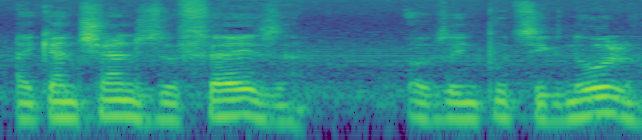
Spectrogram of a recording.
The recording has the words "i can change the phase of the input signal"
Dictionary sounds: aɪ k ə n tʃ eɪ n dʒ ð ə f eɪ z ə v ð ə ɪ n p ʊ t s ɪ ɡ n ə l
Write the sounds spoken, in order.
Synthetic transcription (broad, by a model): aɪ k ə n tʃ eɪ n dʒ ð ə f eɪ z ə v ð ə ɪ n p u t s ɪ ɡ n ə l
